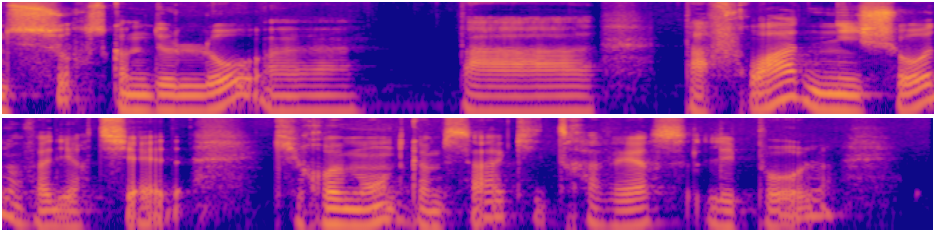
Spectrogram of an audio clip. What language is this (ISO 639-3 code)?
fra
